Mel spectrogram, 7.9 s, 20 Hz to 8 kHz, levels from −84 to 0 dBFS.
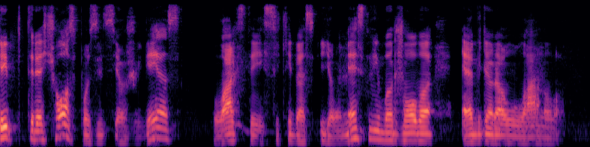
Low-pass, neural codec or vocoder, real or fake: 7.2 kHz; codec, 44.1 kHz, 3.4 kbps, Pupu-Codec; fake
